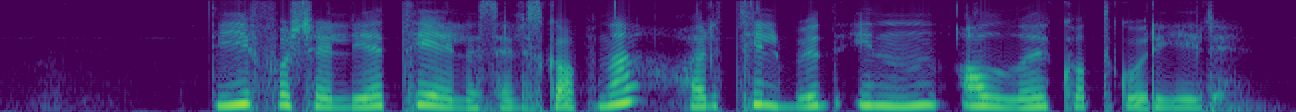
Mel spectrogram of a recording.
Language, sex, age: Norwegian, female, 30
